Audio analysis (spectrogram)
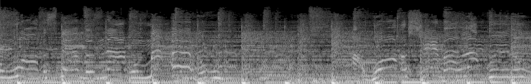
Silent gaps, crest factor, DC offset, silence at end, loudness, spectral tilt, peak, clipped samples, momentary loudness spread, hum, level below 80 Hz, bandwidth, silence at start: none; 14 dB; 0.1%; 0 s; -16 LUFS; -6 dB/octave; 0 dBFS; under 0.1%; 2 LU; none; -18 dBFS; 15 kHz; 0 s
